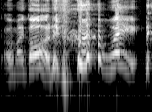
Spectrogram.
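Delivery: high, loud exclamation breaking into laughter; laughing disbelief. Retold or imitated. Fan retelling the moment the trailer dropped, laughing disbelief. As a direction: laugh through your own shock.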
